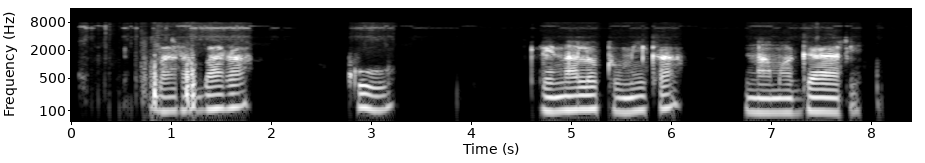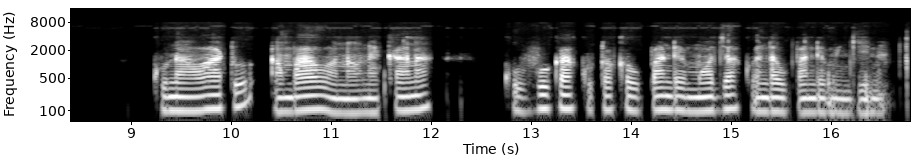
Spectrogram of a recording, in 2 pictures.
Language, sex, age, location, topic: Swahili, male, 18-24, Nairobi, government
